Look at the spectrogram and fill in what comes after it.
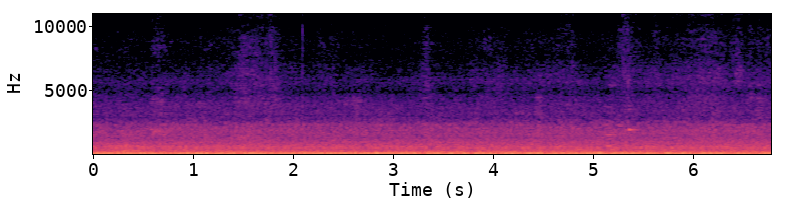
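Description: Steady low rumble and hum of a train, heard from inside a Ueno–Tokyo Line commuter car.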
